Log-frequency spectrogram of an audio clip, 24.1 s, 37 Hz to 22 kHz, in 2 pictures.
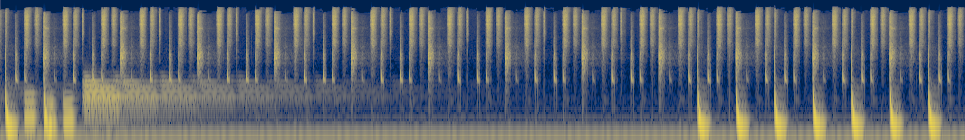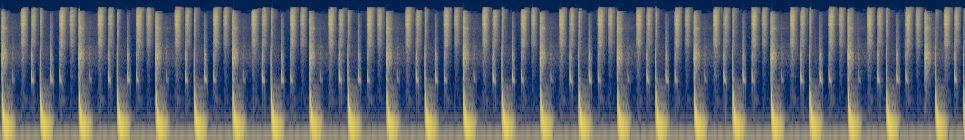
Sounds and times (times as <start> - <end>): Techno: 0.0 - 5.8, 16.4 - 24.1
Drum machine: 0.0 - 24.1.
